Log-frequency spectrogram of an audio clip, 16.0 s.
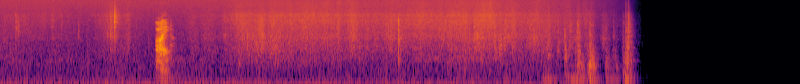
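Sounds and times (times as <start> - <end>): background hiss: 0.0 - 12.6
faint rustling: 0.0 - 12.6.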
